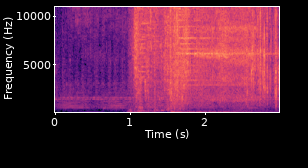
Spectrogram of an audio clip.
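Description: A spear splashes into water.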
